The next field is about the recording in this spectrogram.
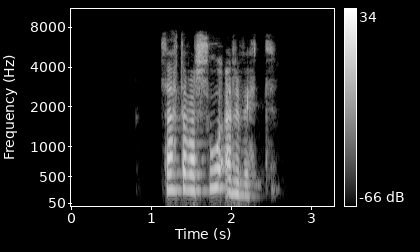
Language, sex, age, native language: Icelandic, female, 30-39, Icelandic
